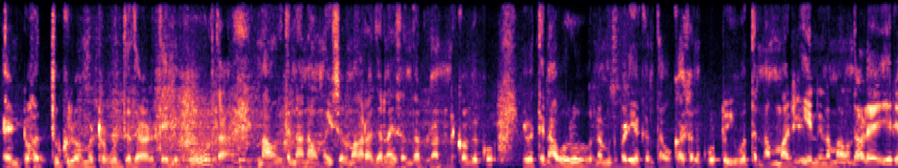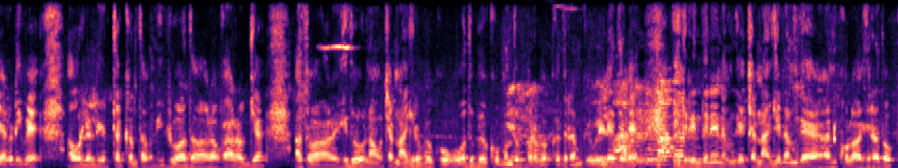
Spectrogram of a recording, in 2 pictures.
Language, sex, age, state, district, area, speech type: Kannada, male, 60+, Karnataka, Mysore, urban, spontaneous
